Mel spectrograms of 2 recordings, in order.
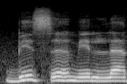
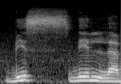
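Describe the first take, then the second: First: The s is followed by an added bouncing vowel. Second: The s is held clearly without an added bounce. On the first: The speaker calls it wrong. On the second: The speaker calls it right. "harus jelas sinnya"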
